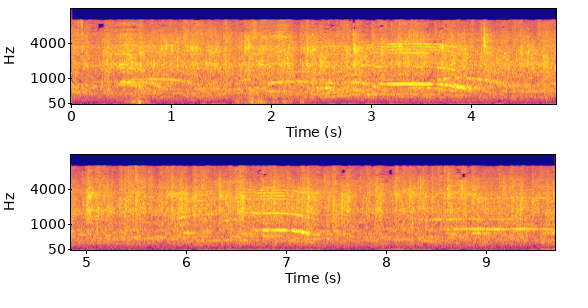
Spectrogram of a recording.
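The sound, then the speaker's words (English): A church audience, urged to clap faster, claps rapidly and steadily in a dense, continuous wash of applause, with scattered voices calling out over it throughout. “No, clap a little faster than that even.”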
